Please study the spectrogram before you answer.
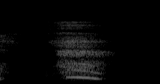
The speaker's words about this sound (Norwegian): Og så lukker jeg øynene, og så kan jeg bare puste inn.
